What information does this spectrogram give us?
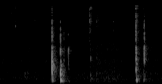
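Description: Typing on a computer keyboard while entering code: a few quick, clicky keystrokes in two short bursts with a gap between them, heard on their own without talk.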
